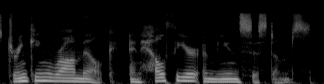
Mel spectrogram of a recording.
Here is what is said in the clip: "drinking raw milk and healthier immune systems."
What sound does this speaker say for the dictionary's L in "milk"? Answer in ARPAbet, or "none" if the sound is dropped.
L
